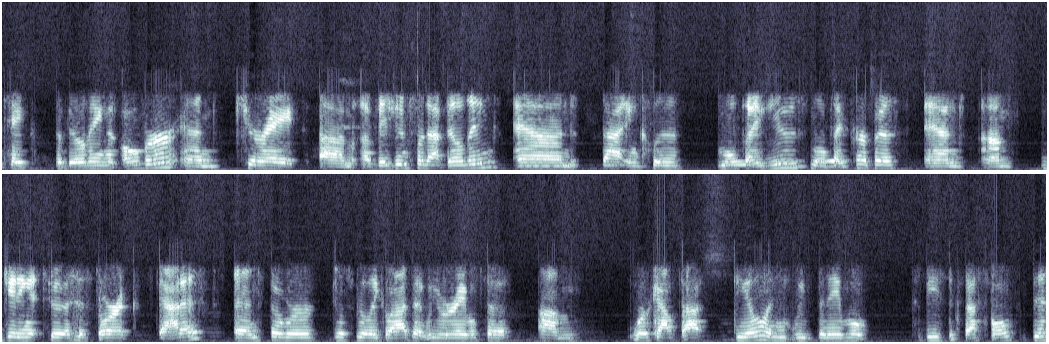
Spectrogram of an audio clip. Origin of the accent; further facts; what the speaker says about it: Craig, Colorado, United States; it was pretty depressing driving by after growing up in Craig and seeing that really nice little brick building shut down.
